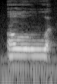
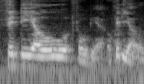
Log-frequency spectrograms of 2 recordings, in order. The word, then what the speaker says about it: ophidiophobia: Ophidiophobia. Ophidio. It sounds better than what I said. Yeah, ophidio. The PH is making enough sound, so oph.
